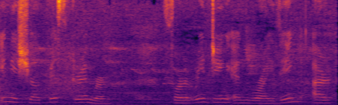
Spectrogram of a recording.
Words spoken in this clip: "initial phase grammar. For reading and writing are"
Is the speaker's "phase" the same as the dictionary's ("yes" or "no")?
no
